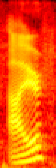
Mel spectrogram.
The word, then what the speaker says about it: Ajer: How do you pronounce it? Ajer.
